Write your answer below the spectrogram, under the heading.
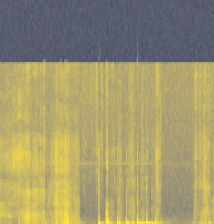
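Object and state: Faux leather chair back with embroidered patch.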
